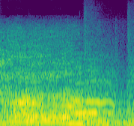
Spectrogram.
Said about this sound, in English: The larger male took a step back with a slight bow, but then roared savagely and lunged at Benny.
